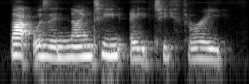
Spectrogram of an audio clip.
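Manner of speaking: put-on hushed, softly spoken elderly woman's voice. Voicing an elderly woman guest's follow-up remark, quietly. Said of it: "Then quietly".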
